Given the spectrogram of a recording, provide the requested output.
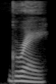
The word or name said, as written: grey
